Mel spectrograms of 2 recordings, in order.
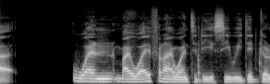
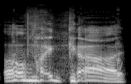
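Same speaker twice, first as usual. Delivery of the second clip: laughing; 8 semitones higher, much slower than usual. Real, not acted. Laughing reaction.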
